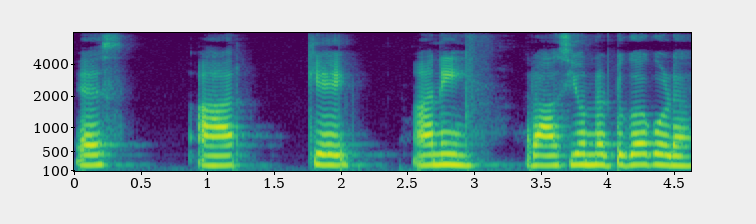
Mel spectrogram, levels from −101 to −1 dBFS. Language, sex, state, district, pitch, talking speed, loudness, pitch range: Telugu, female, Andhra Pradesh, Anantapur, 215 Hz, 80 wpm, -13 LUFS, 210-220 Hz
